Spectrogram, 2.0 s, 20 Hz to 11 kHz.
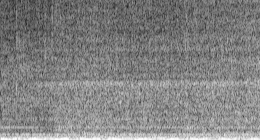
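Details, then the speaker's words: Centrifugal pump trainer, suction valve closed to -10 to -12 inHg: steady pump hum with faint hissing, crackly rush on top; cavitation/flashing just beginning as suction is throttled. "closing the valve and watching the gauge minus 10 inches of mercury minus 12 he could start to hear flashing occur there"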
